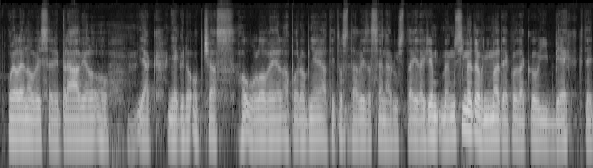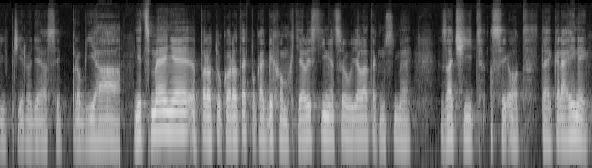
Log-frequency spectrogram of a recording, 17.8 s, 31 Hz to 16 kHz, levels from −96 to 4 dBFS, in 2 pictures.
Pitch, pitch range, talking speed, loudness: 100 Hz, 95-105 Hz, 160 wpm, -26 LUFS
